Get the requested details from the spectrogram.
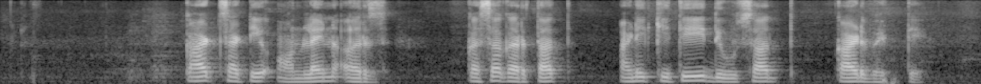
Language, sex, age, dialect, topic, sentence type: Marathi, male, 18-24, Standard Marathi, banking, question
